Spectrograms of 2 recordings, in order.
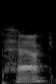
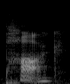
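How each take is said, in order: First: The vowel sounds like the one in 'cat'. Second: The vowel sounds like the one in 'cot'. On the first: The speaker calls it wrong. "everybody's pron- been pronouncing it wrong" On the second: The speaker calls it right. "That's how it's pronounced"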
